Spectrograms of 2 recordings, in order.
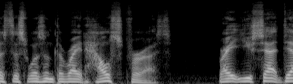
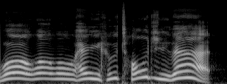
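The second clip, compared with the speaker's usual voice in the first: skeptical, doubtful challenging tone, pitched very high; 12 semitones higher than usual. Teaching how to shift between tones, demonstrating: skeptical tone. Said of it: "a little bit of a skeptical tone".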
